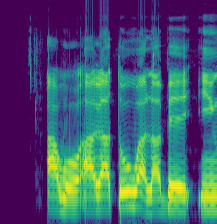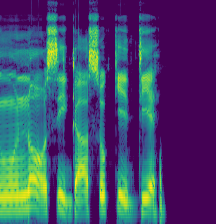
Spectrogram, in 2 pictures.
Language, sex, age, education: Yoruba, male, 15-29, tertiary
